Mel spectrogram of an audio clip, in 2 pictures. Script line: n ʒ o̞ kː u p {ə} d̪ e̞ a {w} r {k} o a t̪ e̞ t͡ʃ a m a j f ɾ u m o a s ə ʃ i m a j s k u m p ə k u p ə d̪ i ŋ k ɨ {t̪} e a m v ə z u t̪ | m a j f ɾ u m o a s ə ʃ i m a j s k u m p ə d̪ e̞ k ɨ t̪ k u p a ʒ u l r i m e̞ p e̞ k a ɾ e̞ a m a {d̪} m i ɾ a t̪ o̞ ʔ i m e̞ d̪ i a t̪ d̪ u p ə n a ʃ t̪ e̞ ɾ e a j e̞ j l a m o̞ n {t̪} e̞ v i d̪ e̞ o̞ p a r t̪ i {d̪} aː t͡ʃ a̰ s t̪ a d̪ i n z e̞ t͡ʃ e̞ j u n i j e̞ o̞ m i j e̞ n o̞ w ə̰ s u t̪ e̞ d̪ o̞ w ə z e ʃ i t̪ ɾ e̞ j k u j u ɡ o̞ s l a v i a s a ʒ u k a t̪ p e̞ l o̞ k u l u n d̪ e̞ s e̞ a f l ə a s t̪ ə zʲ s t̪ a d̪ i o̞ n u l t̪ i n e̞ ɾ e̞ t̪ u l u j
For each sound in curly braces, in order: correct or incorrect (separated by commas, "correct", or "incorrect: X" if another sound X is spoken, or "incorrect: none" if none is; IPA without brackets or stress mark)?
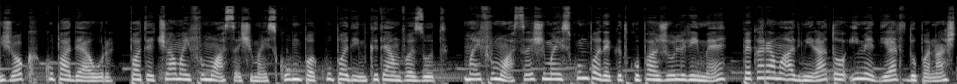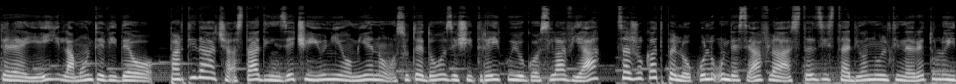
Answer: incorrect: a, incorrect: u, incorrect: p, correct, correct, correct, correct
